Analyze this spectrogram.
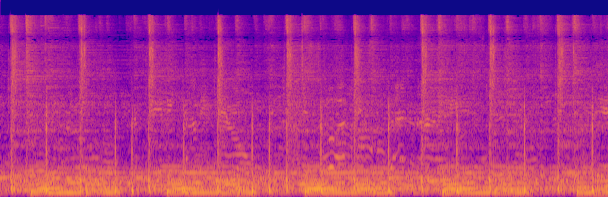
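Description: A live band playing, with a drum kit keeping a steady beat of sharp drum and cymbal hits several times a second over a moving bass line.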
